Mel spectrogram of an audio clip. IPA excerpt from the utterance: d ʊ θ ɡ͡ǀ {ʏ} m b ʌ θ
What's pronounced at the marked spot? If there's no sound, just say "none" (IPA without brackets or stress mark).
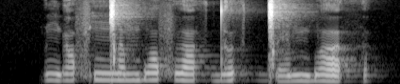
ɛ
